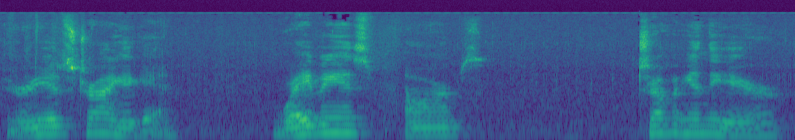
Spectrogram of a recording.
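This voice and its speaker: An older woman reads a picture book expressively to small children, explaining the pictures and speaking directly to the listener. Her voice is fairly low, slow and a little mellow, on a rough recording with slight hiss or hum.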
